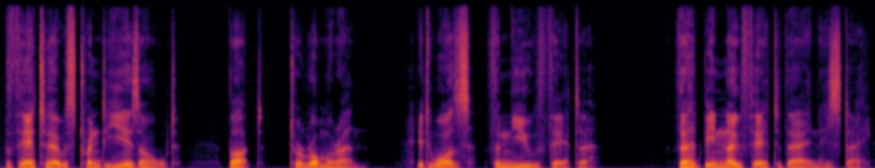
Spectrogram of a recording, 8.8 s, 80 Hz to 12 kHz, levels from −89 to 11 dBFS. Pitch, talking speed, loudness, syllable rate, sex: 100 Hz, 160 wpm, -20 LUFS, 4.7 syllables/s, male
